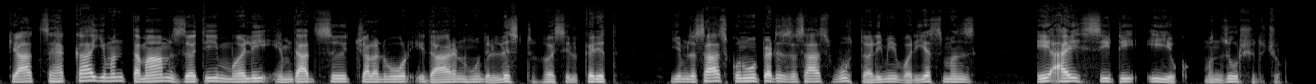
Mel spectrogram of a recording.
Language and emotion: Kashmiri, neutral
